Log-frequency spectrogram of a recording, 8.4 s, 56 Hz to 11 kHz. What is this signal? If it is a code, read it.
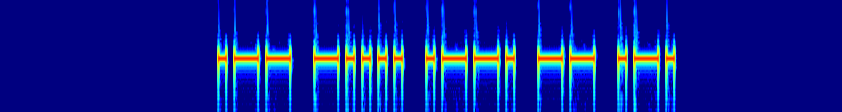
Morse code, heard as a keyed tone, about 16 wpm, 700 Hz. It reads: W6PMR
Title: USA Call Signs - 5 Characters - Repeated 3x - 15wpm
